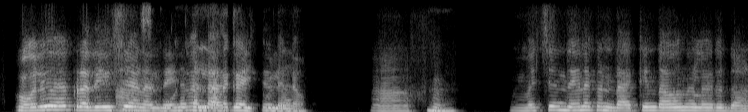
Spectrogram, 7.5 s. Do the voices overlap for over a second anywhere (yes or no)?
yes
